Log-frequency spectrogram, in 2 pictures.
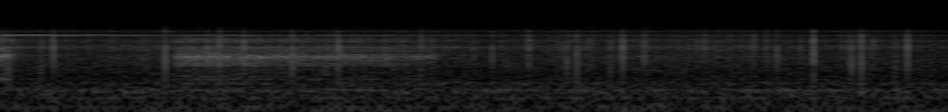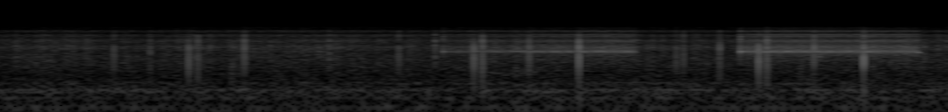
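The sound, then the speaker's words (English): A telephone rings in a few short, faint buzzing bursts over a steady low hum and light crackle, with no talk. “Don't touch that receiver, Henderson. Well, it might be headquarters. No. I'm not to be called here. I've left instructions with the operator to trace any call that comes in. I'll try to stall anyone who calls. Let it ring.”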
